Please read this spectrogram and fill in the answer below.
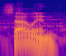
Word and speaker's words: Samhain: The origins of Halloween can be traced back to the ancient Celtic festival of Samhain, pronounced Samhain, celebrated over 2,000 years ago in what is now Ireland, the United Kingdom, and northern France.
